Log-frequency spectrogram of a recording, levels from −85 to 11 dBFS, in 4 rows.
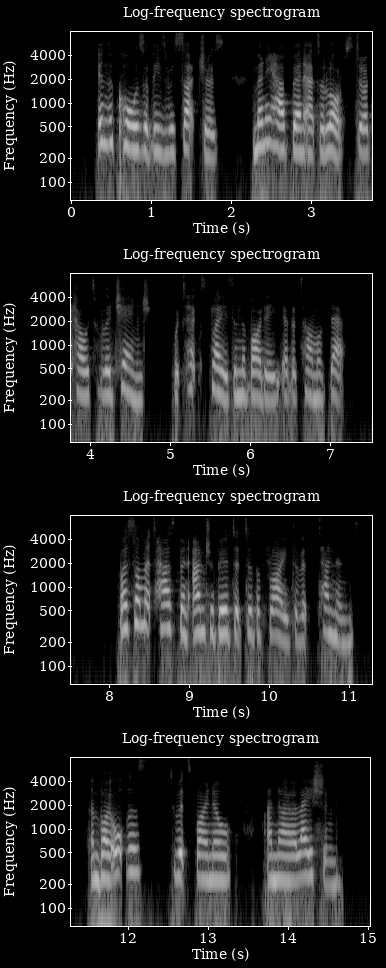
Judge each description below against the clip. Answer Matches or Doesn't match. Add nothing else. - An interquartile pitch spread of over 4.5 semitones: Doesn't match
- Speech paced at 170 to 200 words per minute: Matches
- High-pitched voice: Matches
